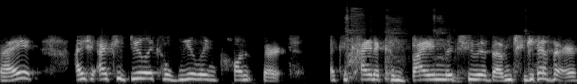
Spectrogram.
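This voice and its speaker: In a Scottish accent, a woman speaks at a moderate pace and fairly high pitch, with ordinary pitch variation and very even loudness. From Scotland. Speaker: off-road enthusiast. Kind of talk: casual chat.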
